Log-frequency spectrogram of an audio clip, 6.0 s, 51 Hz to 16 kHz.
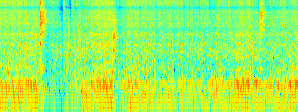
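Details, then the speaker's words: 1983 Volvo 242, manual, B23 engine, revived from the woods, converted from EFI to carburettors: lumpy running that sags and recovers with sharp pops every second or two; owner suspects no ignition timing, doubts lean backfiring given fuel in throat. "Try it again. Try it again. And it could just be, I have a hard time believing it's lean backfiring when it's got fuel coming out of the throat."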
